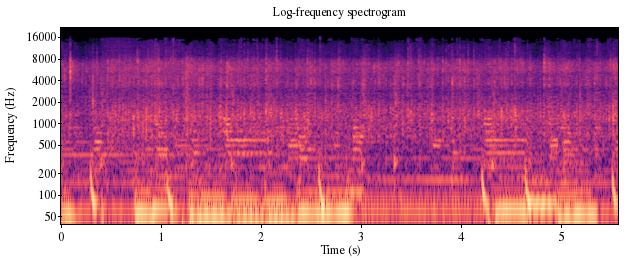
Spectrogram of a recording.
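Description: Wheat gluten (seitan) frying in shallow oil in a nonstick pan: a steady, soft sizzle, with light background music underneath.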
